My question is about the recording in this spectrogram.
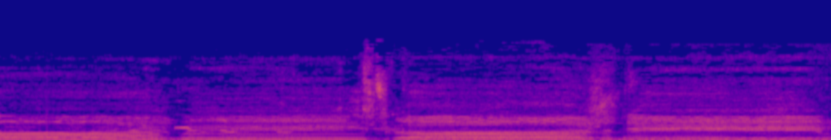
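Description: Voices singing a cappella in harmony: slow, long-held notes that change together about once a second.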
